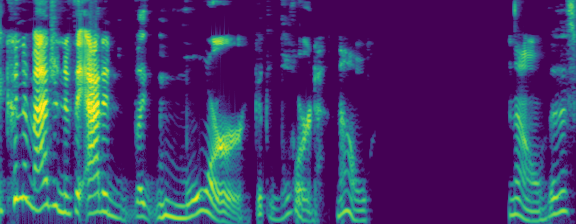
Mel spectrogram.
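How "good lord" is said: ordinary talk, nothing marked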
